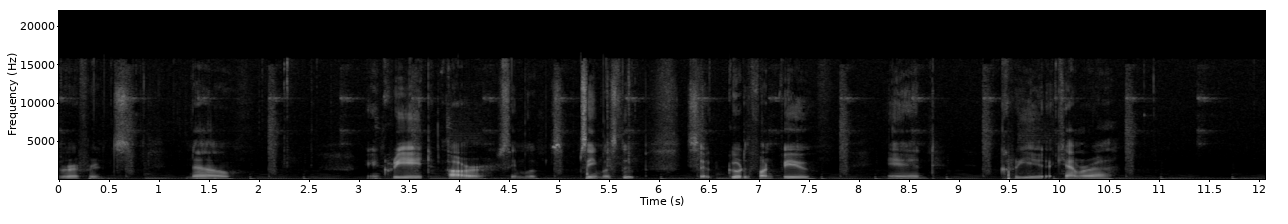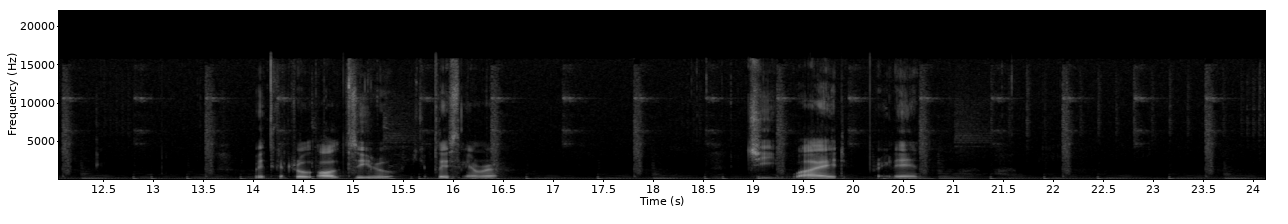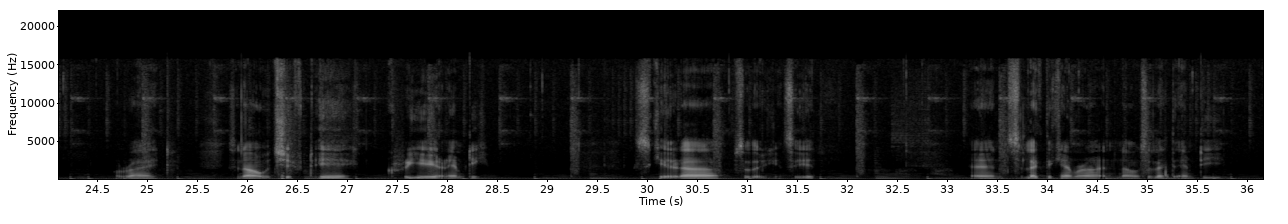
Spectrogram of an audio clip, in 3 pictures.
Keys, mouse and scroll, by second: 0.0-0.3 scroll up 2, 0.3-0.8 shift+middle drag, 0.8 click, 1.2-2.3 middle drag, 2.3-2.6 scroll down 2, 2.6-5.6 middle drag, 5.7 KP_1, 7.2 shift+a, 15.0 ctrl+alt+KP_0, 16.4 g, 18.9 g, 22.0 g, 24.5-24.9 middle drag, 24.9-25.2 scroll down 3, 25.2-26.7 middle drag, 26.7 shift+a, 29.9 s, 31.1-33.7 middle drag, 33.7 click, 34.2 click, 35.4 shift+click.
